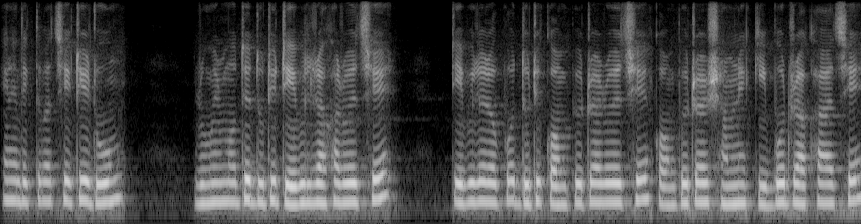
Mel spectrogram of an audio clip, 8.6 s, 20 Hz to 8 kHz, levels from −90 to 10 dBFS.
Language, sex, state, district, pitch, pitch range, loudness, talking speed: Bengali, female, Odisha, Malkangiri, 220 Hz, 215-230 Hz, -16 LUFS, 165 wpm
